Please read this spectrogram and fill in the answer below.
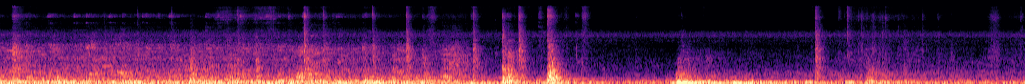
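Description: Oakland passenger lift with its sliding doors closing and the car getting under way downward: a low steady hum with a few clicks, and a heavy thump about seven seconds in.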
